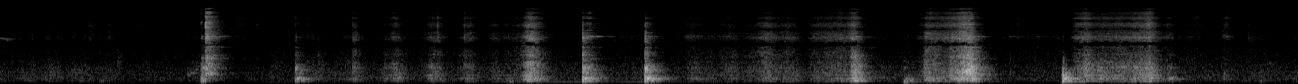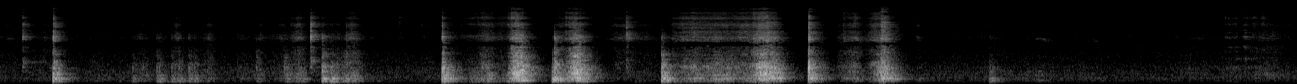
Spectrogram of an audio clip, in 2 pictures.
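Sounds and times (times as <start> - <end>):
scraping strokes on drywall: 3.4 - 5.6, 6.8 - 10.0, 10.6 - 11.9, 17.4 - 22.1.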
